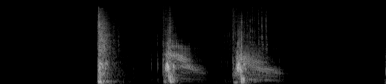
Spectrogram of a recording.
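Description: A sword strikes a creature with sharp thuds.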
